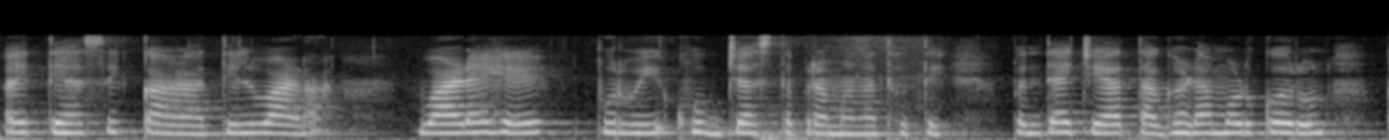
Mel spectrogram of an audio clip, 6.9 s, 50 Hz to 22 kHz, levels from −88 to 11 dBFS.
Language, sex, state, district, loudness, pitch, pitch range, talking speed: Marathi, female, Maharashtra, Pune, -16 LUFS, 260 Hz, 250-275 Hz, 130 wpm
